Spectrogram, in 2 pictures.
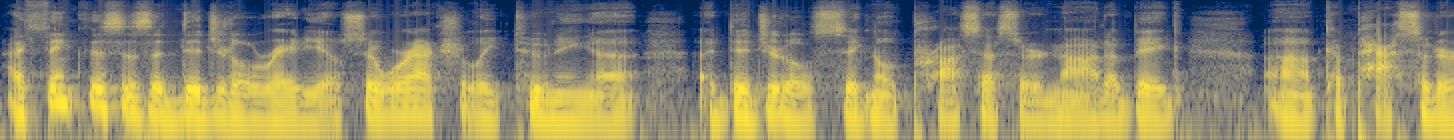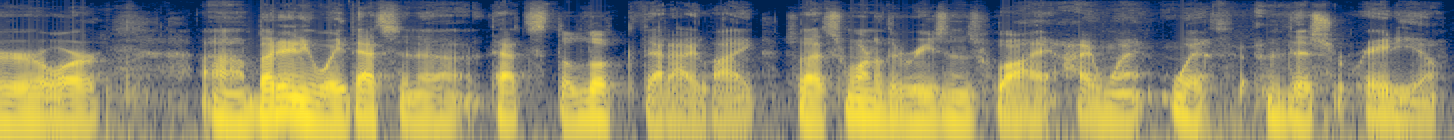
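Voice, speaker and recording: An American man giving a casual product walkthrough, explaining things in an unhurried, plain-spoken way. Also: on the low side, fairly even intonation, vocal fry, darkish tone. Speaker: host of a gadget review channel.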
